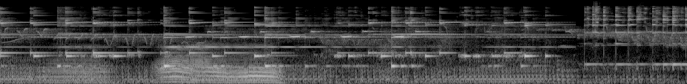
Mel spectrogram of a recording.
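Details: Tame cattle roaming green grassland in the morning, herded along village roads toward the pen, calling companions to gather; one drawn-out, harmonic-rich moo lasting over a second, set against constant tinkling bells and chimes.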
